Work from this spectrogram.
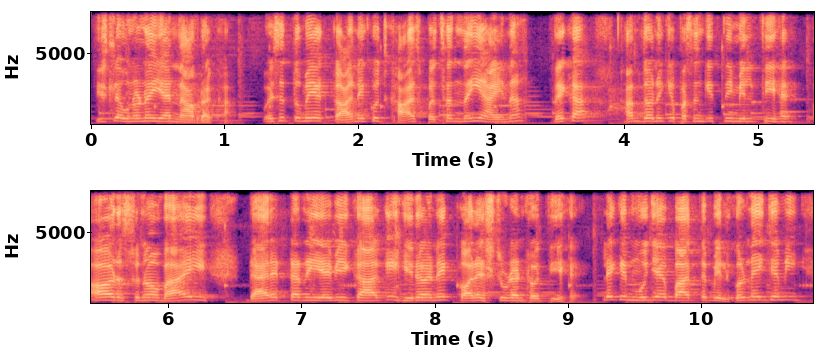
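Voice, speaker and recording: A pushy village braggart, acted out by a male storyteller, talks in a raised, high voice. He is a boastful idler in a story cartoon, always insisting and wheedling. Music plays behind him. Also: steady tone, fast talker, hardly any pauses, lightly acted. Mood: self-satisfied, eager. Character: boastful, idle village chatterbox man, pushy tall-tale teller.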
